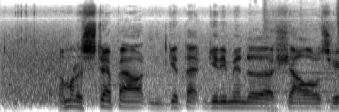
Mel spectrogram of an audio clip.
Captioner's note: water flowing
